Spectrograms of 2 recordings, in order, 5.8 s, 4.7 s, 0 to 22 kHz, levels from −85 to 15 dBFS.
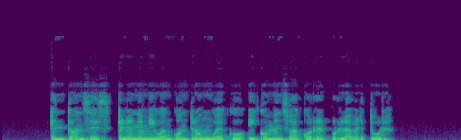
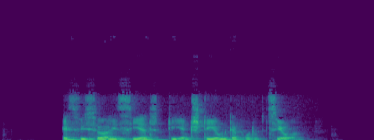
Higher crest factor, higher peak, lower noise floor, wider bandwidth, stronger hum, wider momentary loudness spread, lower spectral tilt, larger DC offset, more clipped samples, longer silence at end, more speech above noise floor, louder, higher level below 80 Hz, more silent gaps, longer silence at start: second, 10 dB vs 16 dB; about the same, -2 dBFS vs -4 dBFS; about the same, -66 dBFS vs -68 dBFS; about the same, 7.8 kHz vs 7.4 kHz; neither; about the same, 5 LU vs 7 LU; about the same, -7 dB/octave vs -6 dB/octave; neither; neither; about the same, 0.85 s vs 0.9 s; first, 55 dB vs 49 dB; first, -12 LUFS vs -20 LUFS; first, -46 dBFS vs -56 dBFS; neither; second, 0.65 s vs 0.8 s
